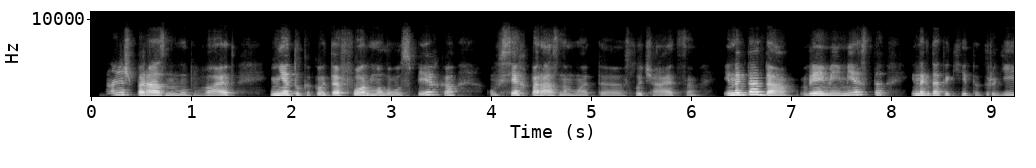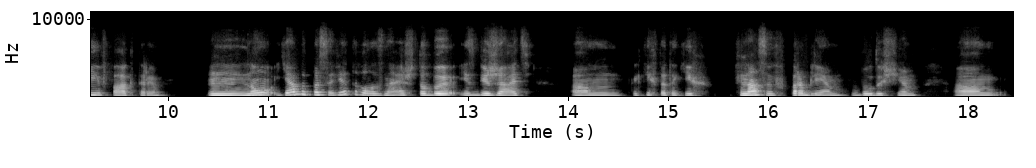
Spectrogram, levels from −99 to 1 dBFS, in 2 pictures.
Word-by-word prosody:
Знаешь, 295 +4 -6
по-разному 200 -3 +5
бывает. 190 -1 -2 0.3
Нету 235 0 +5
какой-то 205 -3 +2
формулы 195 0 0
успеха. 230 - -5 0.3
У 225 - -16
всех 250 +3 +1
по-разному 190 -1 0
это 95 - -15
случается. 100 - -10 0.2
Иногда- 285 +7 +8
да, 180 - +5
время 215 -2 +5
и - - -2
место, 290 +4 -2 0.2
иногда- 220 +1 +2
какие-то 215 -3 -11
другие 235 +6 -9
факторы. 210 -4 -9 0.4
М, 215 -2 +3
но 280 +6 +1
я 275 +8 -1
бы 355 - -3
посоветовала, 305 -3 -5
знаешь, 230 +4 -8
чтобы 225 -3 +1
избежать, 230 -1 -3 0.4
ам, 190 -1 -8
каких-то 230 +5 -11
таких 205 +1 -9 0.4
финансовых 235 -1 0
проблем 205 -5 -4
в 205 - -18
будущем, 215 +1 -7 0.3
ам, 190 0 -5
220 Hz, 120 wpm, -23 LUFS, 195-240 Hz, 0.4 s, Иногда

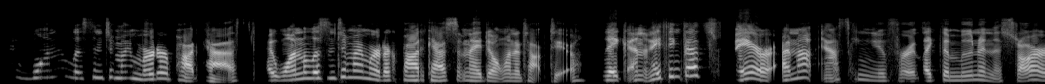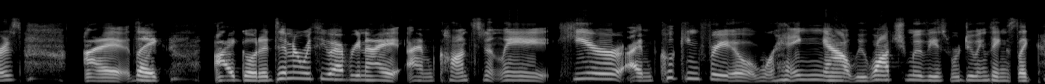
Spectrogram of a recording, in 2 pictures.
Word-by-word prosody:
I - - -35
wanna 320 +2 -11 0.2
listen 305 +1 -12
to 335 - -13
my 290 0 -7
murder 250 +1 +3
podcast. - - +2 0.3
I 185 - +1
wanna 210 +8 +2
listen 290 +1 -1
to 345 - -5
my 320 -1 0
murder 205 -8 +2
podcast, 195 -2 +2
and 185 - -5
I 170 -2 +4
don't 165 -1 -1
wanna 165 -2 -1
talk - - -5
to - - -8
you. 175 - -7 0.2
Like, 200 0 +3
and 210 +1 +2
I 255 - +5
think 365 +1 -5
that's 400 0 +1
fair, - - +6
I'm - - +2
not - - +1
asking 225 -4 -5
you 170 -1 -10
for, 140 -3 -4
like, 165 0 0
the 195 - 0
Moon 195 +3 -6
and 195 -7 -2
the - - -10
stars. 210 -1 0 0.6
I, 160 -2 +4
like 180 -4 +4 0.6
I 190 +1 +1
go 190 -1 0
to 185 0 +1
dinner 270 +7 -1
with 265 0 -5
you 245 -2 -4
every 220 -2 +2
night, 195 -2 +4
I'm 175 -1 -1
constantly 190 -1 -1
here, 255 -1 +3
I'm 180 0 0
cooking 275 -4 -9
for 240 -1 -4
you, 175 -6 0
we're 150 -2 -9
hanging 210 +2 -4
out, 185 -1 +4
we 170 0 -8
watch 210 +2 0
movies, 190 -3 -6
we're 175 +1 -12
doing 195 0 -7
things, 175 -4 -5
like 175 -2 0
200 Hz, 185 wpm, -21 LUFS, 180-255 Hz, 0.6 s, fair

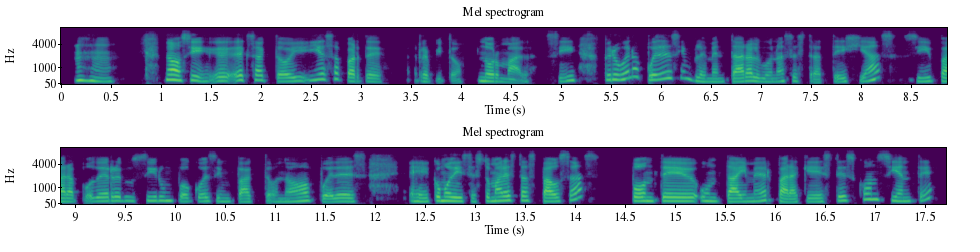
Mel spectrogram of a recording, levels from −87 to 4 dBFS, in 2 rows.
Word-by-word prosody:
Ujú. 235 -6 0 0.5
No, 290 -2 +9
sí, 250 -6 +2
e 230 +2 0
exacto. 265 -8 0
Y 215 - -1
y 280 +5 -1
es 320 +1 -3
aparte, 205 - 0 0.3
repito, 195 -1 -8
normal, 195 -4 0
¿sí? 245 +7 -5 0.2
Pero 295 0 +1
bueno, 355 +9 +1
puedes 355 +7 0
implementar 190 - -1
algunas 200 -1 -1
estrategias, 215 - -4
¿sí?, 215 -6 -6
para 195 -3 +2
poder 220 +4 -2
reducir 235 +1 -2
un 235 0 -1
poco 210 -1 -4
ese 215 -1 -5
impacto, 185 -2 -4
¿no? 205 +6 0
Puedes, 195 +2 -1 0.4
eh, 200 -1 -1
como 230 +1 +4
dices, 210 -4 +2
tomar 225 +2 +3
estas 250 -1 +1
pausas, 215 - +1 0.3
ponte 220 -1 +5
un 220 -2 -1
timer 200 +6 +2
para 170 0 +4
que 190 0 -2
estés 240 +6 -2
consciente 280 - -1
220 Hz, 140 wpm, -24 LUFS, 195-255 Hz, 0.5 s, No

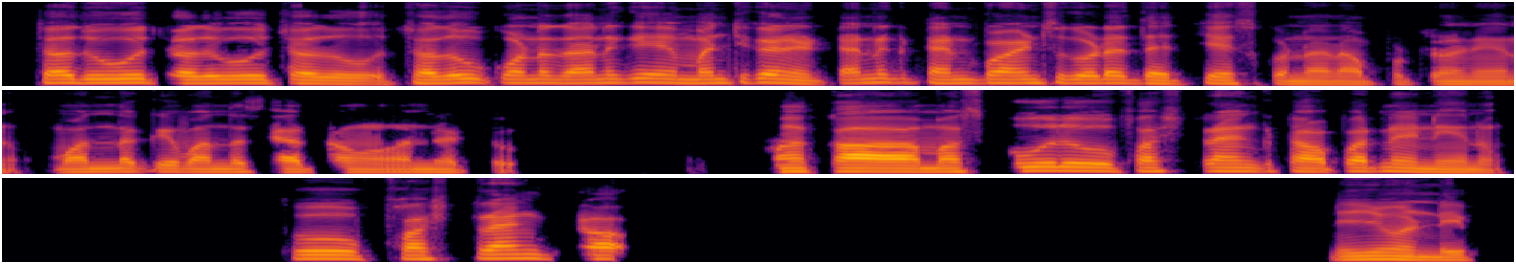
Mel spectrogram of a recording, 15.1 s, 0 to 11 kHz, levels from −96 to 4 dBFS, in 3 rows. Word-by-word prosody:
చదువు, 150 +1 +3
చదువు, 135 0 +2
చదువు. 120 -4 +1
చదువు 145 +3 +3
కున్నదానికి 145 +2 0 0.2
మంచిగానే 145 -1 +1
10కి 150 +1 -3
10 135 0 -1
పాయింట్స్ 145 0 0
కూడా 140 0 +2
తెచ్చేసుకున్నాను 105 -4 -3
అప్పట్లో 105 +2 -8
నేను. 100 -1 -6 0.2
100కి 115 +2 -2
100% 110 -1 -3 0.2
అన్నట్టు. 105 -2 -6 0.9
మా 125 - +4
కా 130 0 +9 0.3
మా - - +4
స్కూలు 150 0 +2 0.2
ఫస్ట్ 135 0 -3
ర్యాంక్ 135 -2 0
టాపర్‌నే 135 +2 +1
నేను. 100 -2 -3 1.0
సో, 150 - +1 0.3
ఫస్ట్ 145 +1 0
ర్యాంక్ 160 -2 +3
ట 150 0 +4 2.4
నిజమండి. 125 -5 +1
135 Hz, 115 wpm, -23 LUFS, 110-145 Hz, 2.4 s, కా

